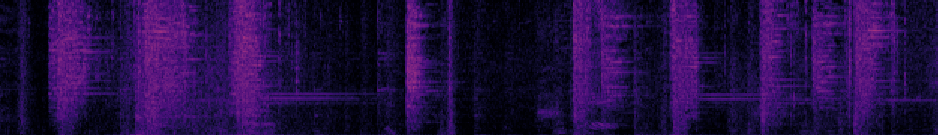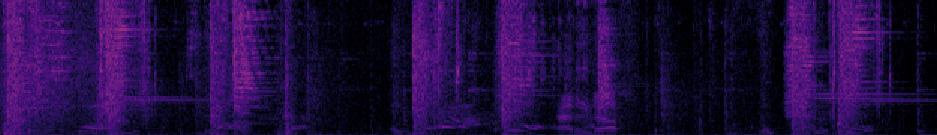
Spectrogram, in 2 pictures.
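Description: Swords swing and whoosh sharply, again and again.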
